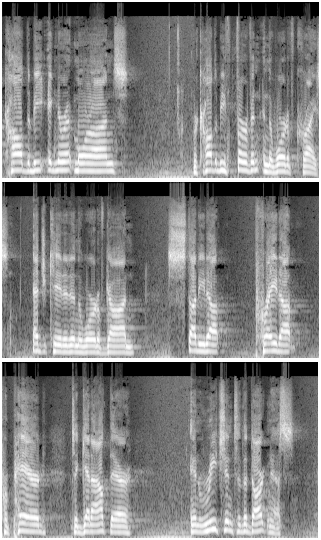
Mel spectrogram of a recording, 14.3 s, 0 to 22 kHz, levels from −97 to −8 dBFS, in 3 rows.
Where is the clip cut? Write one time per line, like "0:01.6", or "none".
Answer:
none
